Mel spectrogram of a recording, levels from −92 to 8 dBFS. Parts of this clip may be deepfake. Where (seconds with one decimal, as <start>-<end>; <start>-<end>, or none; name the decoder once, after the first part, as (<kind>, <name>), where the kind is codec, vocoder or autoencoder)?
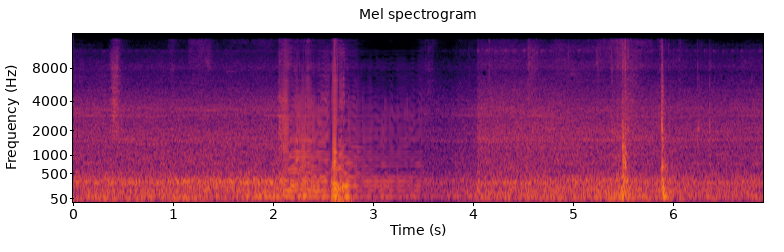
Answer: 2.1-3.5 (vocoder, BigVGAN v2)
